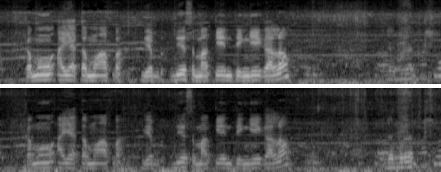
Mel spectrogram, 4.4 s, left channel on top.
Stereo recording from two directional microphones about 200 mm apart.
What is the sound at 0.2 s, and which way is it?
Speech, 45° left (ahead or behind).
